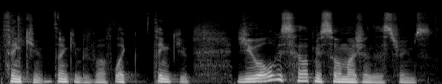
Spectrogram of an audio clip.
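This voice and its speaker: A man's voice: mid-range voice, lively intonation, mellow. Tired Slavic-accented man thinking aloud. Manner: halting, thinking aloud, trailing off mid-sentence. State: mentally tired. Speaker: live-streaming programmer. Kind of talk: casual live coding stream.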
